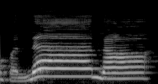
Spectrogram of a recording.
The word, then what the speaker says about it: banana: So our loud and clear stressed syllables in the middle, banana. The first and third syllable are unstressed, which is why we hear the A representing the sound.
